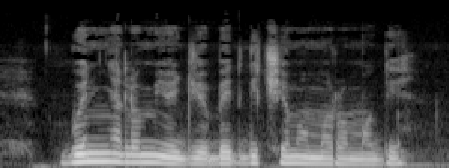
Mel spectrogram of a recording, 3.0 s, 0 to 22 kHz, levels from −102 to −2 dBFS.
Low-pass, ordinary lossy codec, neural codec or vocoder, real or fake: 19.8 kHz; MP3, 64 kbps; none; real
